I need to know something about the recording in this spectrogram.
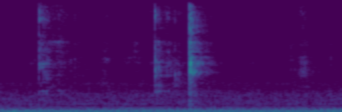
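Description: Light clicks and taps of clear hard-plastic stackable display cases being handled and fitted together, the sharpest click a little past a second in, over a steady low hum.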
